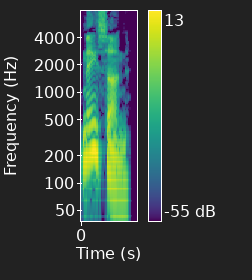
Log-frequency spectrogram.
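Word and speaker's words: Mnason: by a christian brother named nason pronounced nasan originally from cyprus he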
